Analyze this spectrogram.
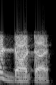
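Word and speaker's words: daughter: डॉटर।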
